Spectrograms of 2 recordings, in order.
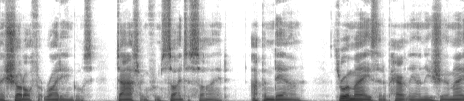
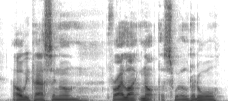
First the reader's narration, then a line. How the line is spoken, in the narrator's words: he chuckled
